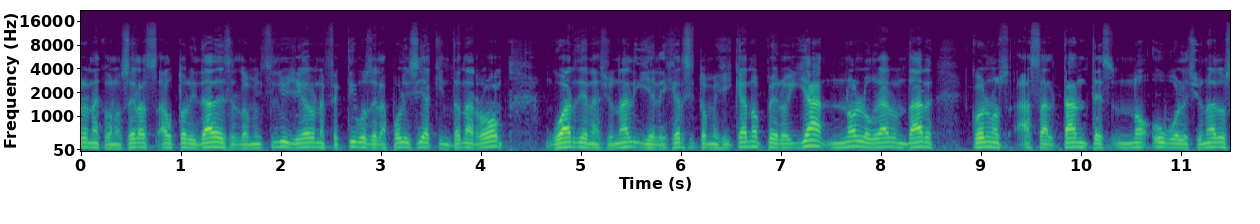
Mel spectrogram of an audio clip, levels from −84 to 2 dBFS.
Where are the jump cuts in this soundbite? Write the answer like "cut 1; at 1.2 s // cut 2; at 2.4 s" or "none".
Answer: none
